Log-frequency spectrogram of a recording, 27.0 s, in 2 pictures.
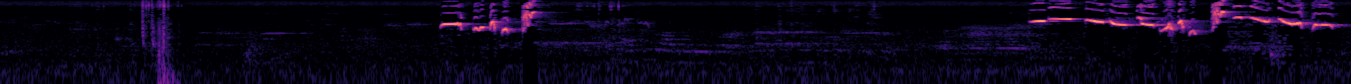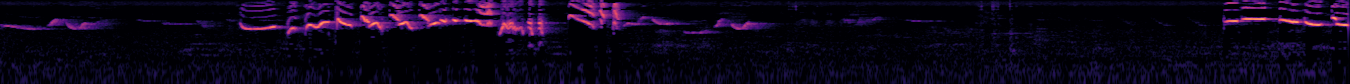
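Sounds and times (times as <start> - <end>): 
Oriental magpie-robin singing: 4.0 - 6.6, 10.3 - 23.0, 24.5 - 27.0.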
